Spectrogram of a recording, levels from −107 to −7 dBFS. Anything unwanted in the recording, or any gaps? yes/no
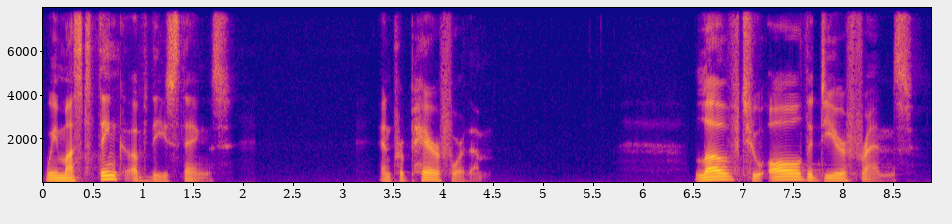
no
